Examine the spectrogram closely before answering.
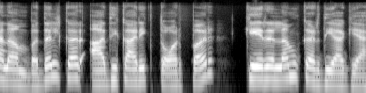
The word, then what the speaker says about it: केरलम: हाँ, मलयालम में राज्य को हमेशा से ही केरलम कहा जाता रहा है।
